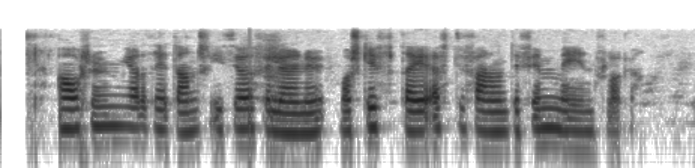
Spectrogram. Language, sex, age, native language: Icelandic, male, 14, Icelandic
